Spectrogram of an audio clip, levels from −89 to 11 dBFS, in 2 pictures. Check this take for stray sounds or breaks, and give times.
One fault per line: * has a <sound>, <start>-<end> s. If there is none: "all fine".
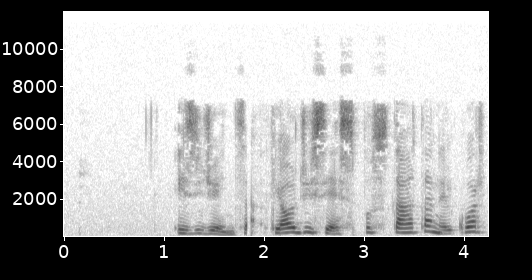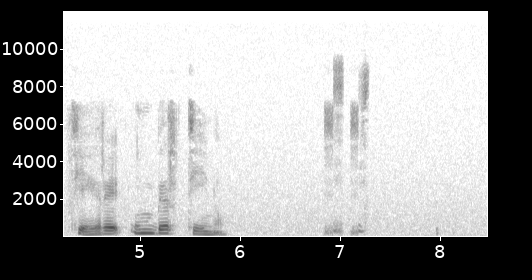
* has a dropout, 1.8-1.9 s
* has a laugh, 6.8-7.3 s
